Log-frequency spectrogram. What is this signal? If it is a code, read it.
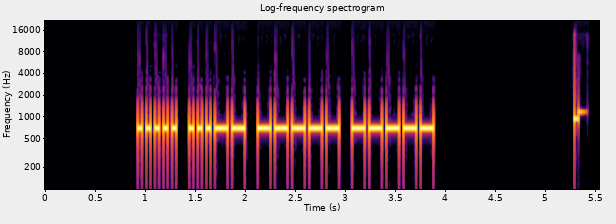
Morse code, heard as a keyed tone, about 28 wpm, 700 Hz. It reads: 5300
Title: Numbers - 4-Digit 28wpm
